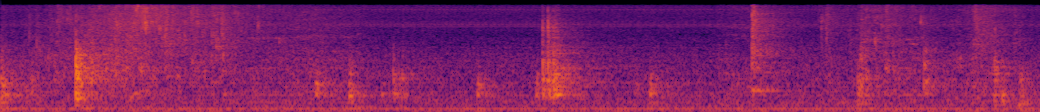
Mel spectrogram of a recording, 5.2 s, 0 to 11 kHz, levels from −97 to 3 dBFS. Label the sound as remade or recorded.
recorded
